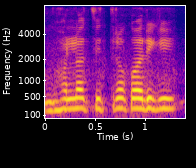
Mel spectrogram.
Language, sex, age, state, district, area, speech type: Odia, female, 45-60, Odisha, Kendrapara, urban, spontaneous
